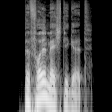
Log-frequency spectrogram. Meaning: second-person plural subjunctive I of bevollmächtigen
- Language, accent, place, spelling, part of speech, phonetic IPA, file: German, Germany, Berlin, bevollmächtiget, verb, [bəˈfɔlˌmɛçtɪɡət], De-bevollmächtiget.ogg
